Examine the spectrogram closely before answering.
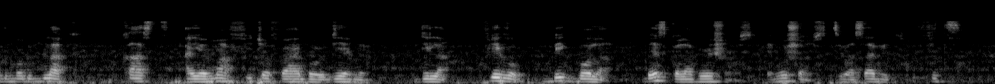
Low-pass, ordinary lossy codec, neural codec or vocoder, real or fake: none; none; codec, 16 kHz, 16 kbps, FreqCodec, smaller model; fake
